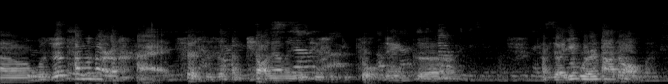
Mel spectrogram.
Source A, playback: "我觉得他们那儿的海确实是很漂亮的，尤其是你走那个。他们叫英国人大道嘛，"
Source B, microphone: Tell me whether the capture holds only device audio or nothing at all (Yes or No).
No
